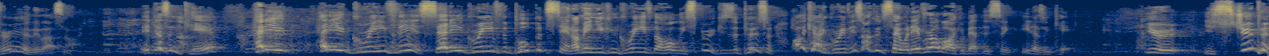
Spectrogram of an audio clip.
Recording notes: Recorded at Lifepoint Church, Adelaide, Ridgehaven Campus.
